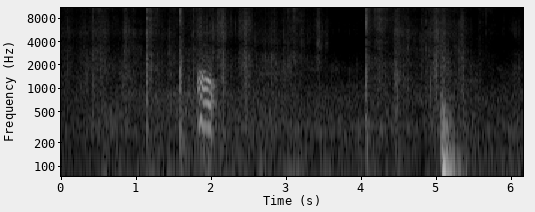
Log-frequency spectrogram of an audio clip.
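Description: Beanbags thrown at a row of plastic basket cups land on dry leaf litter: a few faint taps and a soft thud about five seconds in.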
